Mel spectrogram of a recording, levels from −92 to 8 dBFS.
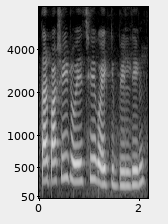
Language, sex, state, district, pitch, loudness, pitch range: Bengali, female, West Bengal, Cooch Behar, 285 Hz, -17 LUFS, 245-295 Hz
